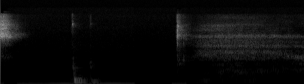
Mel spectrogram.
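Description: A single faint mouse click a little past a second in, advancing the presentation slide, followed by a soft intake of breath.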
